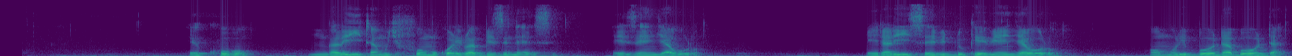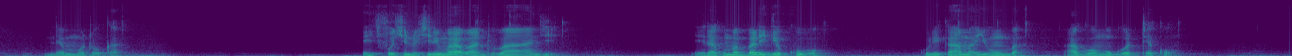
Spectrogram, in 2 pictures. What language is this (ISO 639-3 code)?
lug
